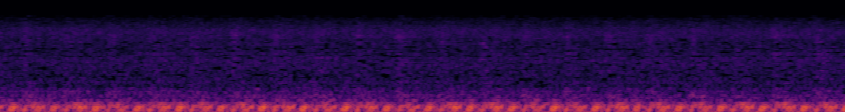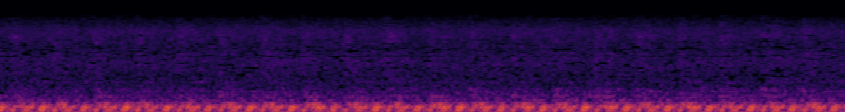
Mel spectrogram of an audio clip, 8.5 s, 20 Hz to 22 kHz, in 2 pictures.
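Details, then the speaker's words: 2000 Chevrolet 2500 6.0 V8 with P0300, P0171, P0174, bank two O2 sensor unplugged for open loop: uneven loping stumble about twice a second over a low rumble; consistent cylinder 2 misfire, later found a carbon-fouled spark plug. "now it's showing consistent misfires on number two though I never did check the plug on number two and this far is on number six"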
